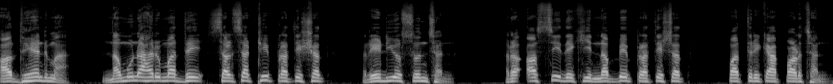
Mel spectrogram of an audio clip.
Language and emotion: Nepali, neutral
